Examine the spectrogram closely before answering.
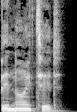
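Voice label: "benighted", English, British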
